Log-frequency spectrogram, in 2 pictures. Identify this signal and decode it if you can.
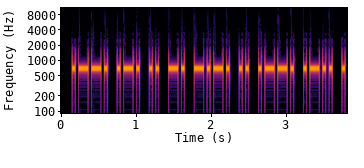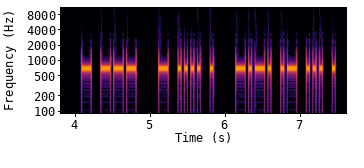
Morse code, heard as a keyed tone, about 28 wpm, 700 Hz. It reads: PRINCIPLE TO THE CASE
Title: Sentences from Top 1400 Words 28wpm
